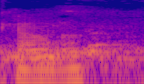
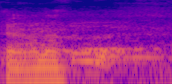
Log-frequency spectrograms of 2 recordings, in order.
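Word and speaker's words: Kaurna: Their descendants identify themselves as Kurna or Karna. Depends on who you ask sometimes how to pronounce it. I pronounce it Kurna.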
